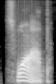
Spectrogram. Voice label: "swop", American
